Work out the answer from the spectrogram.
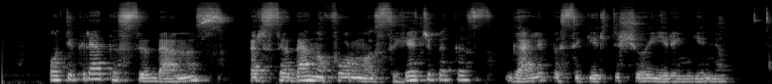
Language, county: Lithuanian, Kaunas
